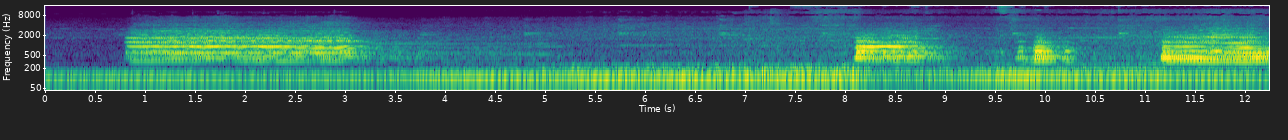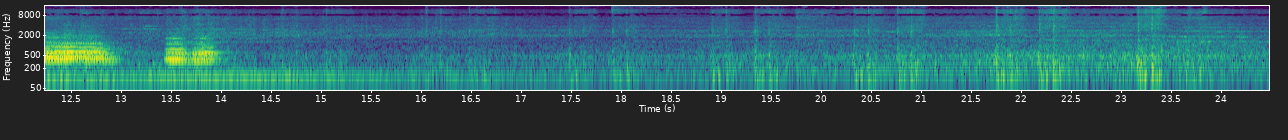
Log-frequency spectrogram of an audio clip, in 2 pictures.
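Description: Amtrak GE Genesis P42DC diesel locomotive's air horn blowing at a grade crossing over the rumble of the engine. There is one long blast about a second in, then four more blasts between about eight and fourteen seconds, the longest near twelve seconds. After that the passenger cars roll by with a rhythmic clickety-clack of wheels over the rail joints, slowly fading.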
